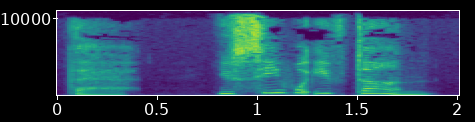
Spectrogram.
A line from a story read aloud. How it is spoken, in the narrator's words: exclaimed Ruth, who, though only 17, and but 2 years older than her sister, was of a much more sedate disposition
